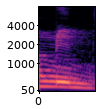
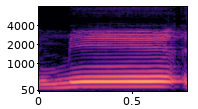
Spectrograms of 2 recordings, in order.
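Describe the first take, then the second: First: The n is pronounced fully and clearly. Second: The n is hidden into a nasal sound. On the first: The speaker calls it wrong. "j'ai entendu min, c'est pas min" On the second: The speaker calls it right. "c'est min, c'est c'est un ikhfa qui est là"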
